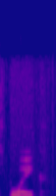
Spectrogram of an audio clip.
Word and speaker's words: blak: A black Oh, you you you keep Sorry, I hate to interrupt, but you kept saying black. It's Blake.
